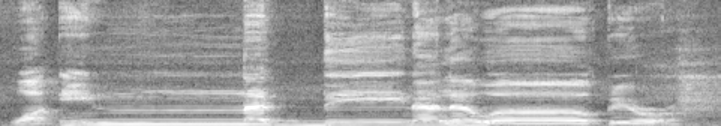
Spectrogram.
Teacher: نون مشدد میں ہمیشہ غنہ ہوتا ہے، تو یہاں پر ہم غنہ آنی کر کے پڑھیں گے۔ دال حروف قلقلہ میں سے ہے، جب حروف قلقلہ مشدد ہوں تو ان میں قلقلہ خوب جمع کے ساتھ کریں گے، اس کو قلقلہ کبریٰ بھی کہتے ہیں۔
